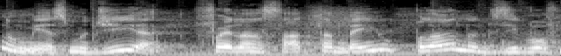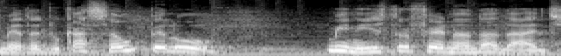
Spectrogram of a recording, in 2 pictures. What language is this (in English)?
Portuguese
